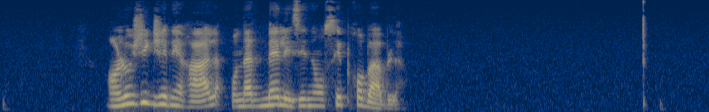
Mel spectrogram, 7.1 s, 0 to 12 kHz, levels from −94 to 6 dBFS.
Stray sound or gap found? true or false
false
